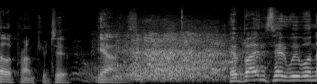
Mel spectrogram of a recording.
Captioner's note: laughter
